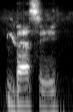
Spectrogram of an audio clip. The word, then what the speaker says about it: Bessie: Yeah, you know, yesterday in Florence at the restaurant for lunch, which was a fantastic lunch at Brandolino, Bessie, as he said, rhymes with messy, and almost the same ability on foot skills in soccer.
